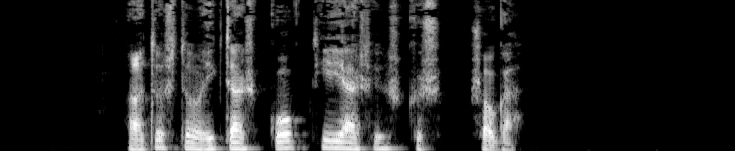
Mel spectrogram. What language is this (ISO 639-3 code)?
chm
